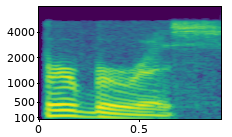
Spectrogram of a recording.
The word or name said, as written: berberis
